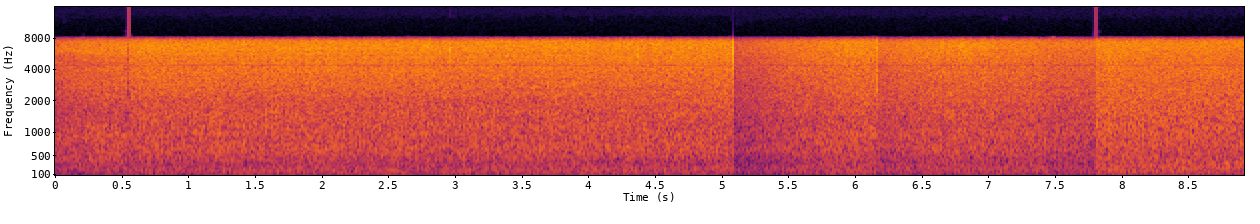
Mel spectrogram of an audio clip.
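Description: A river rushes past near a bothy on a Highland trail between Fort William and Dalwhinnie, a loud, steady broadband roar of flowing water with no voices.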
